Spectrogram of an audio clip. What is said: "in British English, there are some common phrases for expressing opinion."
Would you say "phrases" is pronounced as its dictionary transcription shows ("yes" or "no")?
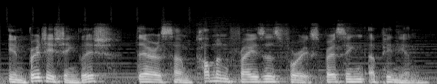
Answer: yes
